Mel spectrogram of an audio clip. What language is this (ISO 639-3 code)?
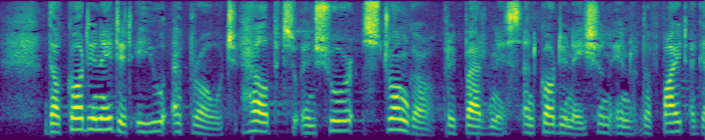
eng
